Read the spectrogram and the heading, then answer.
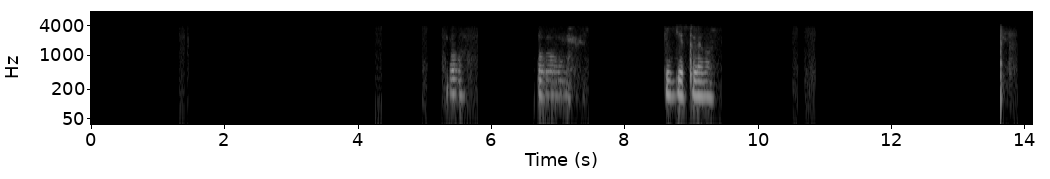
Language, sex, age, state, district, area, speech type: Santali, female, 18-30, West Bengal, Jhargram, rural, conversation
